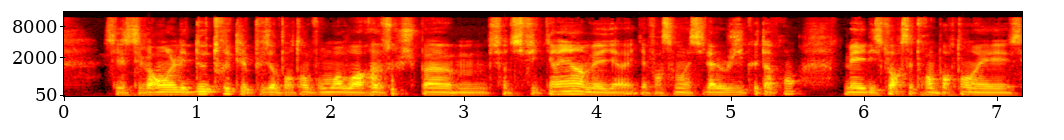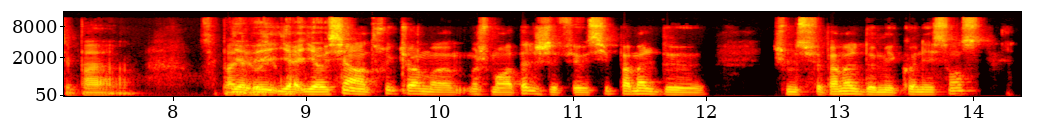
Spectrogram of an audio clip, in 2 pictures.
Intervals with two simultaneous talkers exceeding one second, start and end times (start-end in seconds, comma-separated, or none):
none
